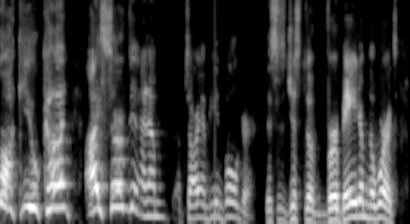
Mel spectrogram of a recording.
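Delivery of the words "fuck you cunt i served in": high-pitched reenacted angry yell; imitated screaming. Retelling a guy yelling at the lady, screaming at her. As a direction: act out a man yelling abuse, pitched way up. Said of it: "Screaming at her".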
